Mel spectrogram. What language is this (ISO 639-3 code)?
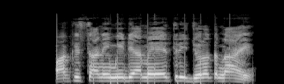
snd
